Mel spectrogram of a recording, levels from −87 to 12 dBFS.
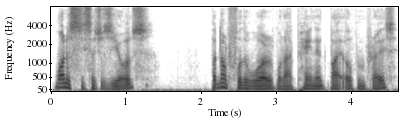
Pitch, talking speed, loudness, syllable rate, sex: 105 Hz, 195 wpm, -18 LUFS, 5.3 syllables/s, male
